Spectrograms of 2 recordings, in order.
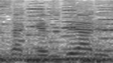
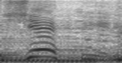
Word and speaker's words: Shakespeare: No se dice saquefiare, se dice Shakespeare.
